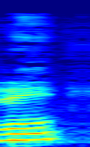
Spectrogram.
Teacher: जब हम र का उच्चारण करते हैं र, तो आपने देखा कि जो जीभ है हमारी वो कंपन करती है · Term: परकंपित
